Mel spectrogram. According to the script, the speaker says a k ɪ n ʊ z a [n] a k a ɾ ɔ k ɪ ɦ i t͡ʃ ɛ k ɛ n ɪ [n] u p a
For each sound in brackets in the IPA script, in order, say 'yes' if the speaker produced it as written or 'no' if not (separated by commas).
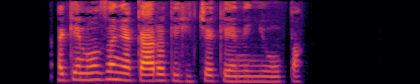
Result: no, no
